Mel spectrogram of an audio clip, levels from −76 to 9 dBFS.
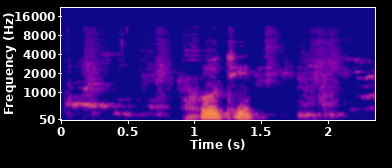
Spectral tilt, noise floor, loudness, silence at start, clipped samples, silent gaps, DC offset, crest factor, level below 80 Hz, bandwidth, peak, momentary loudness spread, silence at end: -7.5 dB/octave; -45 dBFS; -20 LUFS; 0.1 s; under 0.1%; none; under 0.1%; 20 dB; -48 dBFS; 11.5 kHz; -4 dBFS; 25 LU; 0 s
